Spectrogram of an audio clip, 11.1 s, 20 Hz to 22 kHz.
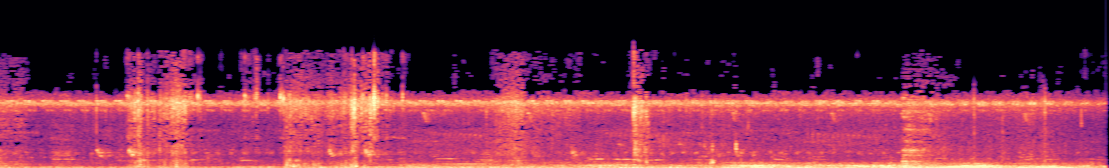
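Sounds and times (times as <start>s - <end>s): high insect whine: 0.0s - 11.0s
fish flapping and thrashing: 1.3s - 4.2s, 4.8s - 8.0s.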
